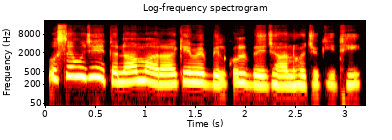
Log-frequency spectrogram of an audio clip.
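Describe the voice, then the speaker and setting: Woman reading a romance audio novel, mellow warm voice, steady, dry close mic. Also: medium pitch, vocal fry, no room sound. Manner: steady, even storytelling. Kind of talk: scripted first-person story narration.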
